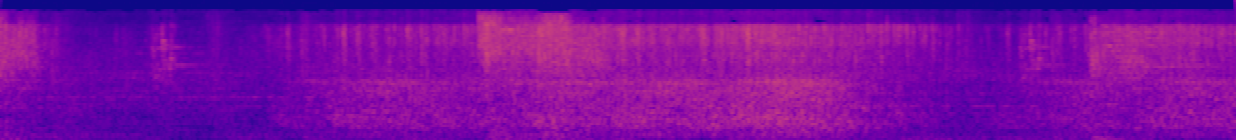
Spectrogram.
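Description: A sword slashes and clangs against a monster.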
